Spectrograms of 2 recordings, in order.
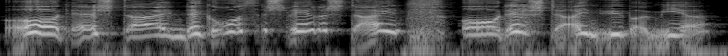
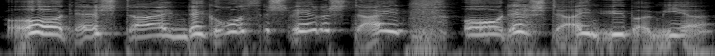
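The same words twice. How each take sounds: First: High, slow, wailing little voice; a tiny creature crying under a stone; sobbing wail. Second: High, slow, weary crying voice; tired sobbing wail. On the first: A tiny trapped creature wailing to be freed, high and weeping. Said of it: "Klagen ... mischten sich mit Schluchzern". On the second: The trapped creature calling out again, tired from crying. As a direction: wail it again, worn out from weeping. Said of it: "schluchzende Stimme, aber sie war müde und erschöpft vom Weinen". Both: A narrator's reading.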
